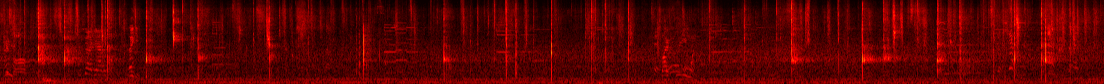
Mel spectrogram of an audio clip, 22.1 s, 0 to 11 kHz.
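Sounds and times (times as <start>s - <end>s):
low background hum: 0.0s - 22.0s.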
